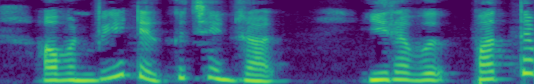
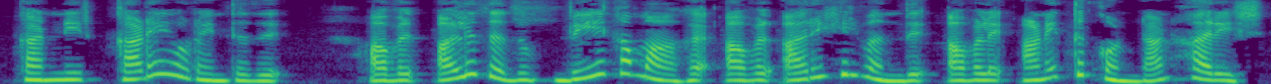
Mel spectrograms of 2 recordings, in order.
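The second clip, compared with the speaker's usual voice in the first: usual speaking voice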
